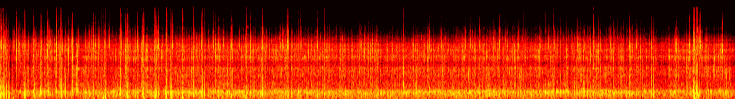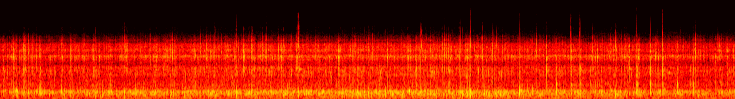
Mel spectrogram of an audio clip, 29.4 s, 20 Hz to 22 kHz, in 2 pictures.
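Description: Action-camera ride noise from a mountain bike on rough ground: a steady rumble of wind and tyres, with rattles and knocks over the rough dirt trail in the first few seconds, one sharp knock about 14 seconds in, then a smoother rumble across grass.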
